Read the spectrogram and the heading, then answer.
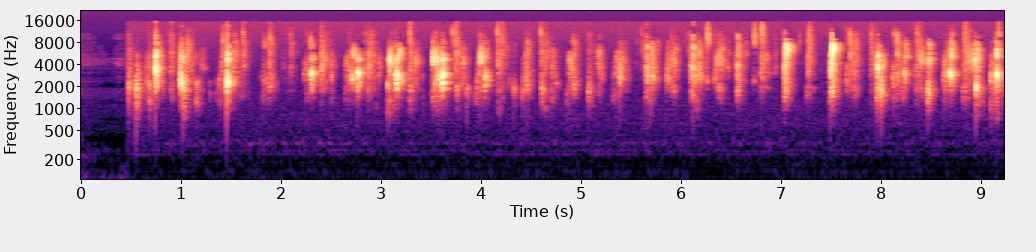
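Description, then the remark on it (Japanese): Wet squishing as soap is worked into a foamy lather, a rapid, steady run of bubbly squelches lasting several seconds with no voices. “立派なたまたま、よーく泡立てて、にゃっぱにゃっぱにゃっぱにゃっぱにゃっぱにゃっぱにゃっぱにゃっぱ”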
